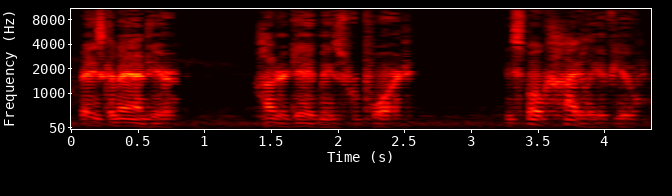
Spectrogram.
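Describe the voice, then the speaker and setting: Space game base commander, low serious voice, measured orders, faint noise. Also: male voice, expressive, fairly bright tone, poor audio. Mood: measured, commanding. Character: authoritative male intelligence commander, measured and grave. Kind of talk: video game voice acting.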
